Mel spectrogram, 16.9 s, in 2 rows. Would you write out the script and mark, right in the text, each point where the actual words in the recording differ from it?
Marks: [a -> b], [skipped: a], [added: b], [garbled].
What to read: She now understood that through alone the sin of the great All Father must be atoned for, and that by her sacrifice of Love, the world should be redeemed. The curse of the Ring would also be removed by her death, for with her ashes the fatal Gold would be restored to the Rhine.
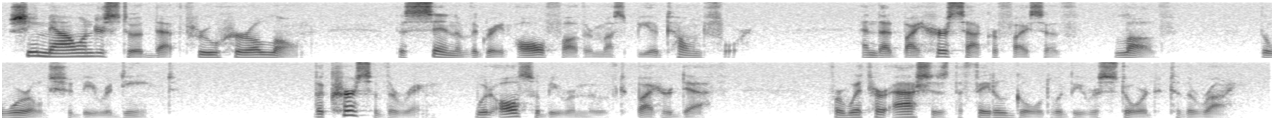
She now understood that through [added: her] alone the sin of the great All Father must be atoned for, and that by her sacrifice of Love, the world should be redeemed. The curse of the Ring would also be removed by her death, for with her ashes the fatal Gold would be restored to the Rhine.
